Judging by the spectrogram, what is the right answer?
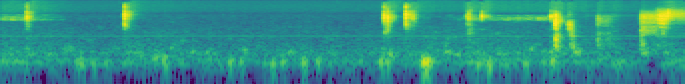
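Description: A few light, sharp mouse clicks in Onshape CAD software, scattered irregularly over a quiet background, soft and close, with a short cluster of clicks near the end.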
